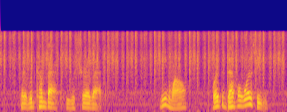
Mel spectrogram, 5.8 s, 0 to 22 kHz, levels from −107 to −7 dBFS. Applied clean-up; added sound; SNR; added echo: none; Rattle (instrument); 8 dB; none.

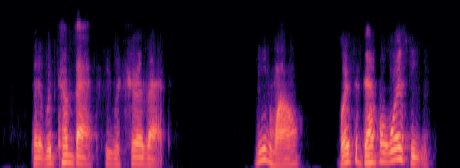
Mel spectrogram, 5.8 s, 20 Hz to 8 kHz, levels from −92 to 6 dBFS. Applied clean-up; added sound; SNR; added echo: neural mask model Resemble Enhance denoiser.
